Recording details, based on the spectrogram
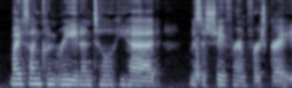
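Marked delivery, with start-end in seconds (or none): none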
